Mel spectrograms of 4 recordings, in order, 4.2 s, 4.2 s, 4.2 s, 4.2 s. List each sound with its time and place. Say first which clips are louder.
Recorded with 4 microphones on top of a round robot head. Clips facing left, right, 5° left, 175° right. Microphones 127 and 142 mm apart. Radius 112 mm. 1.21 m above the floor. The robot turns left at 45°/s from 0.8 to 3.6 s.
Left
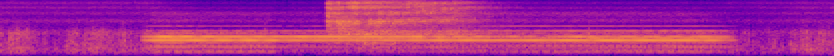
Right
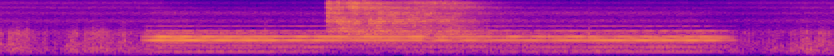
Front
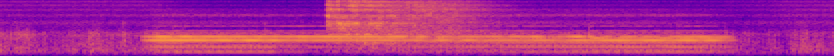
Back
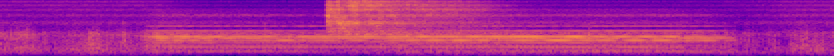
1.6 s tearing paper: left 2 dB, front 6 dB; 50° left, 2.5 m; by 2.5 s 15° left, 2.5 m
